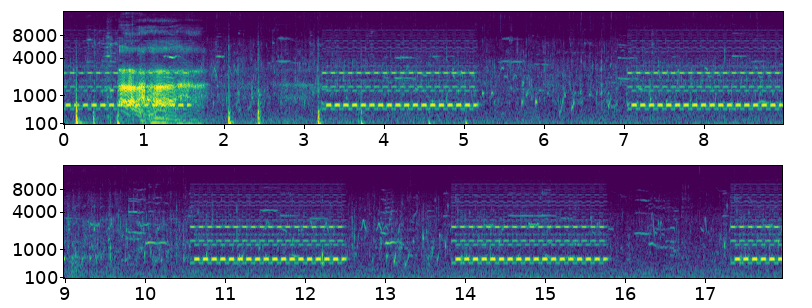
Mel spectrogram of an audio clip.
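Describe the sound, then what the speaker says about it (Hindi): A telephone rings in repeated bursts of about two seconds with short gaps, a loud electronic double-tone ring that repeats five times, with no one speaking over it, in a scene from a Hindi-dubbed South Indian film. "फोन बजे जा रहा है, कोई उठा तक नहीं सकता।"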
